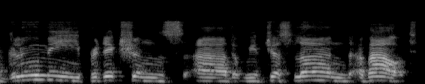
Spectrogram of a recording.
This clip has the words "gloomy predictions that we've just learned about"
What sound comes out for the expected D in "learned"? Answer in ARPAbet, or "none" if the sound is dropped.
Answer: D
